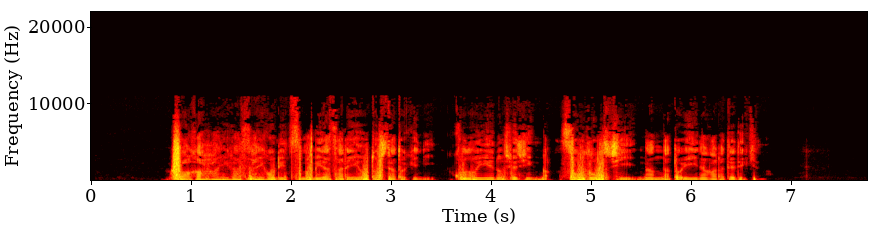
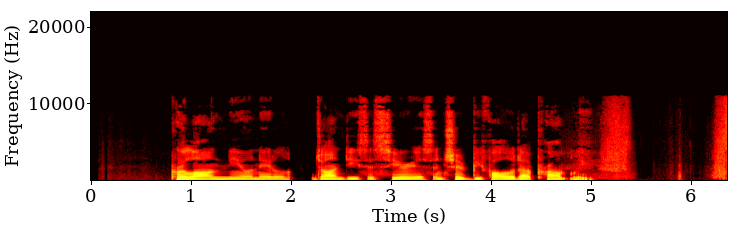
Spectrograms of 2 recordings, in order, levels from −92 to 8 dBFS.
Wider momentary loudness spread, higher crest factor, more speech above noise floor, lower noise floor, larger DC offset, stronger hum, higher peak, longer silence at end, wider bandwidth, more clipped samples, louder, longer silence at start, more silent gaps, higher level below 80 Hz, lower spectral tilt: about the same, 16 LU vs 16 LU; first, 26 dB vs 20 dB; about the same, 52 dB vs 49 dB; first, -81 dBFS vs -70 dBFS; neither; neither; about the same, -2 dBFS vs -2 dBFS; first, 1.1 s vs 0 s; about the same, 11.5 kHz vs 11 kHz; neither; second, -26 LUFS vs -21 LUFS; about the same, 0.8 s vs 0.8 s; neither; first, -46 dBFS vs -64 dBFS; second, -4.5 dB/octave vs -7 dB/octave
